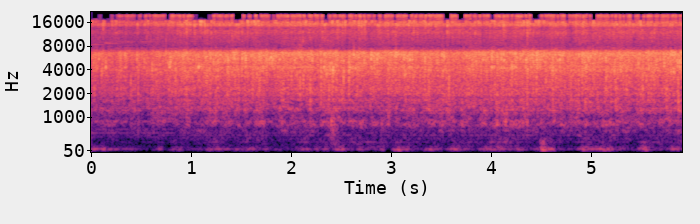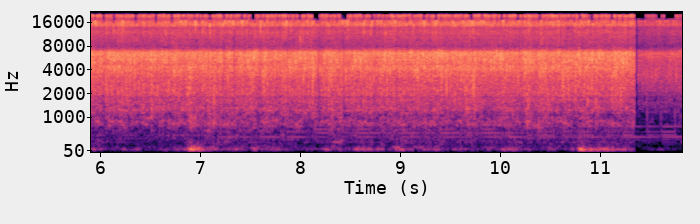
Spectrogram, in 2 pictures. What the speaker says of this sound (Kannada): ಎಲ್ಲಾನೇ ಲೋ ಫ್ಲೇಮಲ್ಲಿ ಇಟ್ಟ ಕಾರಣ ಒಂದು 5 to 7 ಮಿನಿಟ್ಸ್ ಬೇಕಿದೆ. ಫ್ರೈ ಆಗಲಿಕ್ಕೆ.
